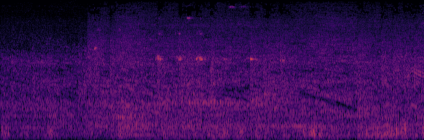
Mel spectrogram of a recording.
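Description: Twin-engine jet airliner on final approach, its engines giving a steady rumbling roar with hiss.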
